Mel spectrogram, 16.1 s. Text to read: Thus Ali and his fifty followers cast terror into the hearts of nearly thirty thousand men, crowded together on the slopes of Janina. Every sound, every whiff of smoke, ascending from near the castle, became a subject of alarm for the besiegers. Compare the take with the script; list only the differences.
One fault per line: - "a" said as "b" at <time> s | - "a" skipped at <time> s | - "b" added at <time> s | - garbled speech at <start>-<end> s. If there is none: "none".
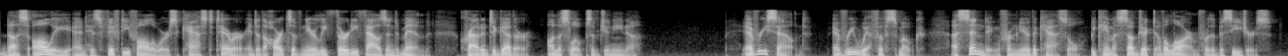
none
